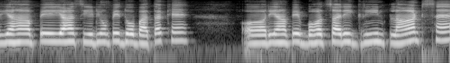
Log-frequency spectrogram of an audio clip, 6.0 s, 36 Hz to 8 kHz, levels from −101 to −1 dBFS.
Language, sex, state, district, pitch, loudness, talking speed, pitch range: Hindi, female, Uttar Pradesh, Lalitpur, 220 Hz, -17 LUFS, 160 wpm, 210-230 Hz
